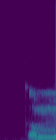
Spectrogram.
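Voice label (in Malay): "kemam", Malay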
